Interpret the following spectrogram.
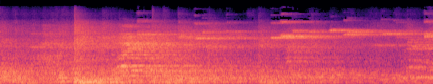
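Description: Basketball game on an indoor court: the ball thuds once about a second in, then players' sneakers give short, high squeaks on the gym floor, all with the echo of a large hall.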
